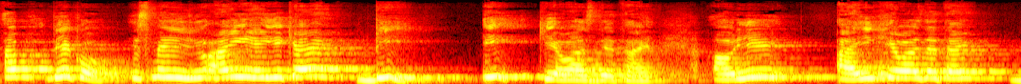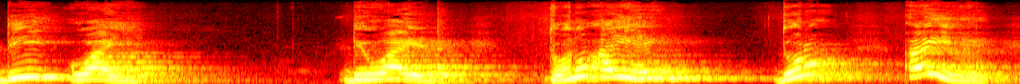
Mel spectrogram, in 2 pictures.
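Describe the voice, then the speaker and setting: Male pronunciation teacher, high mellow voice, drills words with questions; long hall-like reverb. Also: very animated, pauses often. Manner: repeats words and asks the class rhetorical questions. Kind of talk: classroom lecture. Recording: echoey room with long reverb.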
